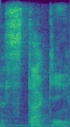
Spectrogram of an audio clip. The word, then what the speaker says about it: Stuckey: Is that how you pronounce her last name? Stuckey? Stuckey? Allie Beth Stuckey.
